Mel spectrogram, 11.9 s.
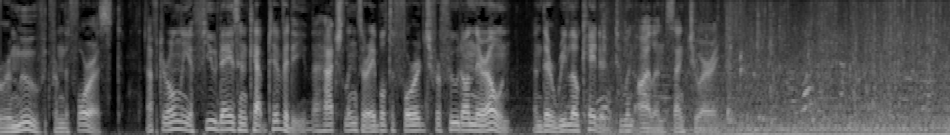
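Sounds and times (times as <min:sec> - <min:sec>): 
speech: 0:00.0 - 0:10.4
boat from Picton pulling up at Motuara Island pier: 0:04.9 - 0:11.8.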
